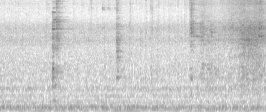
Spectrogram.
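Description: Turmeric, chili powder and a sweet spice mix fry in a kadai with a banana vegetable curry. A faint, low sizzle runs under a few soft stirring clicks.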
